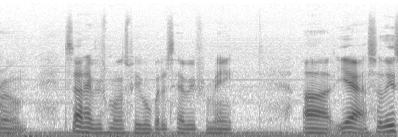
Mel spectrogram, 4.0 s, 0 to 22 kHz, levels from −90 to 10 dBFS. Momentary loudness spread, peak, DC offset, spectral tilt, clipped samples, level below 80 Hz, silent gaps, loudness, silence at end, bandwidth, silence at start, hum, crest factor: 14 LU; -10 dBFS; under 0.1%; -5.5 dB/octave; under 0.1%; -40 dBFS; none; -30 LUFS; 0 s; 19 kHz; 0 s; none; 20 dB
